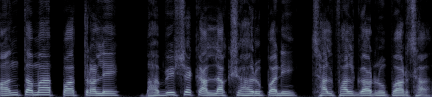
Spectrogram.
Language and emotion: Nepali, neutral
